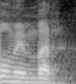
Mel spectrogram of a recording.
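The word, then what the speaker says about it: منبر: बनी हुई है मेहराब मेंबर मेंबर के स्पेलिंग क्या है मिन बर लेकिन पढ़ा क्या जाता है क्यों क्योंकि नून के बाद नून साकिन के बाद ब आरहा है यह नहीं होता लिखा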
